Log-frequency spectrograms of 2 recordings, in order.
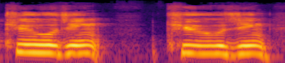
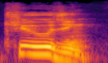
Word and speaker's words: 求人: 발음 똑같아요. 이것도 큐입니다. 그래서 큐징 늘 말씀드리지만 우리말로 한자 읽히면 발음은 거의 같다. 그렇게 하는 거지요. 그래서 구인은 큐징.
